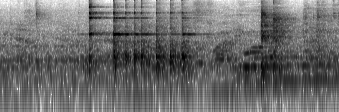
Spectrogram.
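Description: Glassware and metal bar tools clinking as a cocktail is made. A sharp clink with a ringing note about a second in is followed by a quick run of clinks, and there is another clatter near the end.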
